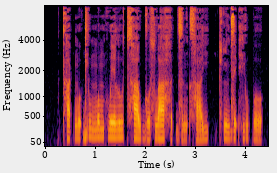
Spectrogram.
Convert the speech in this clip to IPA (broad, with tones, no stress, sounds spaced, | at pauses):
kʰ a˨ k̚ m o˨ ʔ ɡ j u˥˧ m o˦ m h w e˦ l u˦ t͡sʰ a˧ w ɡ o˨˩ s w a˧ h ə˨ t̚ d͡z ə˨˩ ŋ t͡sʰ a˨˦ j | kʰ ĩ˧ d͡z e˦ ʔ h j u˧ p o˨˩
